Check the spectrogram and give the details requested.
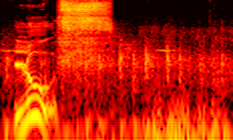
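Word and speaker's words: l'ours: course letter O so we have the word loose loose loose and what is loose loose is a bear a be it is spelled o u r s with the apostrophe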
